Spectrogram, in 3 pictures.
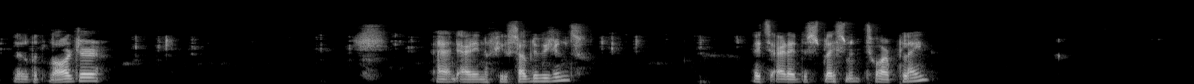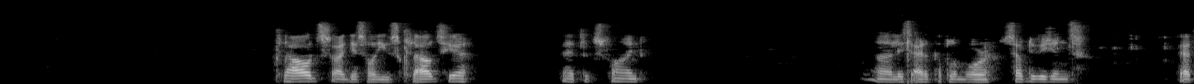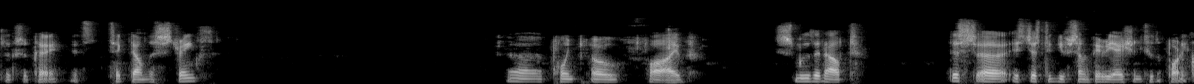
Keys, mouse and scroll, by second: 0.6 right click, 0.8 s, 1.8 right click, 2.0 scroll down 1, 2.2 shift+middle click, 2.5 z, 3.2 click, 3.6 scroll up 1, 4.1 shift+middle click, 4.5 s, 4.7 click, 4.9 Tab, 5.7 w, 6.2 click, 6.5 w, 6.6 click, 6.8 w, 7.0 click, 7.2 w, 7.4 click, 7.8 Tab, 8.8 click, 17.2 click, 19.8 click, 21.8 Tab, 22.5 w, 23.1 click, 23.4 w, 23.5 click, 23.8 Tab, 24.2 shift+middle click, 25.4 click, 30.0 click, 30.5 typing, 31.4 Return, 33.0 scroll up 1, 33.3-35.0 middle drag, 35.1 scroll down 1, 35.2 shift+middle click.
